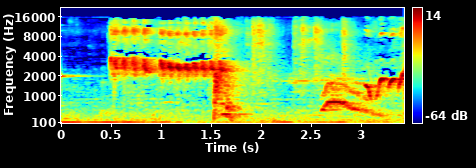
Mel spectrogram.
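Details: Caged Medan-type White-rumped shama, readied for the 2019 Presiden Cup, in fast song rich with cililin, canary and lovebird mimicry: loud buzzy notes sweeping downward, then a string of short rising whistles, over a steady low hum.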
